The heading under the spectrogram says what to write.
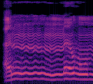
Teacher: سکون، آگے مشدد ہے تو سکون لیٹر چھوڑ دیں گے ہم، میم مشدد کے ساتھ ملائیں گے اور اخفا کریں گے غنہ کے ساتھ، نوز میں ساؤنڈ لے کے جائیں گے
